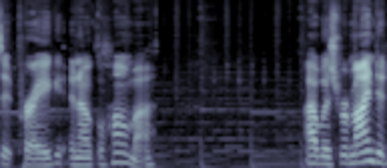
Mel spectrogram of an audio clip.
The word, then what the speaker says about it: Prague: That Prague is pronounced differently from the town of Prague in Oklahoma, sort of like the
